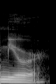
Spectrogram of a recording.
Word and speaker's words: Muir: he has a feeling about is that David Muir from ABC News is hot.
